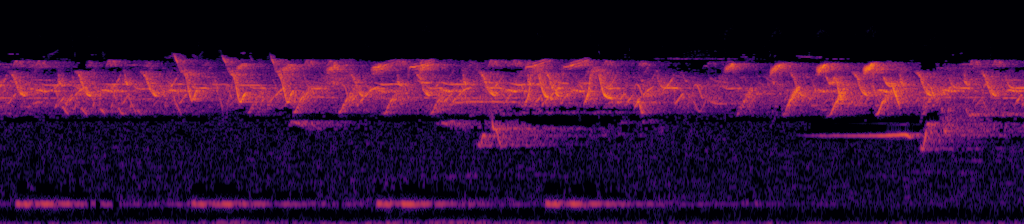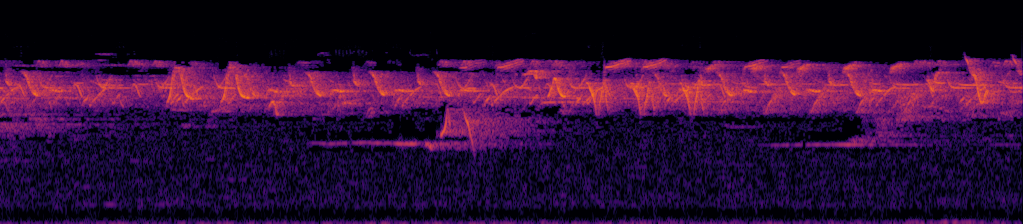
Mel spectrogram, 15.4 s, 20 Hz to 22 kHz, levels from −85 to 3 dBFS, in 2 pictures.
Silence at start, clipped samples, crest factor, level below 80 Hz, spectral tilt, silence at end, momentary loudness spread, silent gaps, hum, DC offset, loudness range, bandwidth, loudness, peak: 0 s; under 0.1%; 18 dB; -64 dBFS; 4 dB/octave; 0 s; 6 LU; none; none; under 0.1%; 2 LU; 15.5 kHz; -25 LUFS; -10 dBFS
